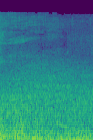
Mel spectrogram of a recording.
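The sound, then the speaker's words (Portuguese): Loud, deep thunder rumbles continuously for a couple of seconds, a dense low roar that stays steady without breaking into separate claps. No one speaks over it. “Choveu o trovão.”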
